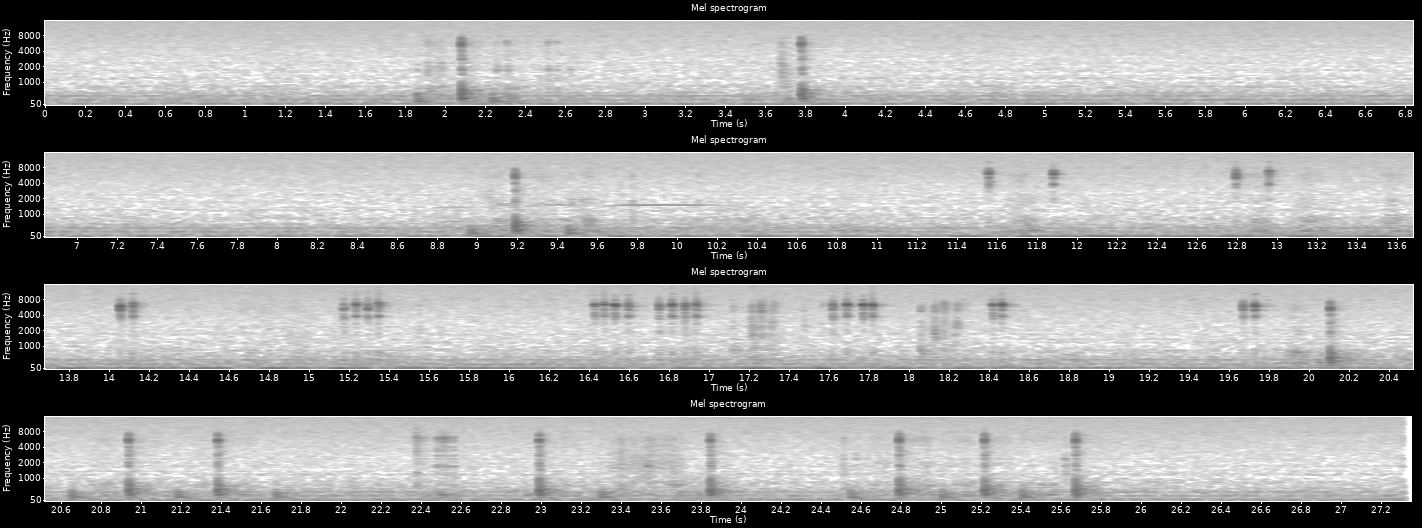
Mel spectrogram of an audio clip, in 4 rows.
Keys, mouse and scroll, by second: 2.2 middle click, 2.6-3.5 scroll up 1, 3.9-9.2 alt+middle drag, 9.3 middle click, 9.9 scroll up 1, 11.7-12.3 click, 17.0-18.7 typing, 17.7 click, 18.5 click, 20.2-20.8 middle click, 22.6 scroll down 1, 23.1 middle click, 23.6 scroll down 1, 23.9 alt+scroll up 1, 24.0-24.9 alt+middle click, 25.8-27.3 alt+middle drag.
